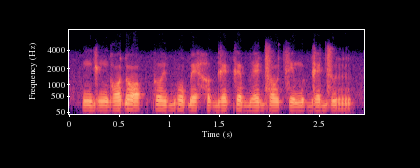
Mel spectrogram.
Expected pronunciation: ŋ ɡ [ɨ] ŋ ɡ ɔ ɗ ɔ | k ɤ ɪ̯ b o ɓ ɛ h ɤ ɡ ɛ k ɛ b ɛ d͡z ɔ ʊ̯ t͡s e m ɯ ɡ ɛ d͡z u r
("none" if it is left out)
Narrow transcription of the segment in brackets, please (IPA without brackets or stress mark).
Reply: e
